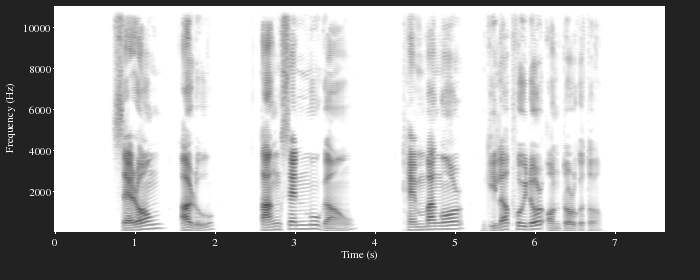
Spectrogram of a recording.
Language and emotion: Assamese, neutral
